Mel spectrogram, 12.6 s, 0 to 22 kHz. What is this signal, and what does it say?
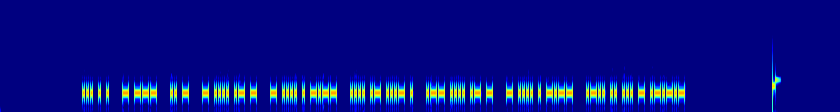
Morse code, heard as a keyed tone, about 40 wpm, 700 Hz. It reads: SEE TO IT THAT THEY HAVE WHAT THEY LIST.
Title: Sentences from Top 1000 Words - Review Part 2 - 40wpm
